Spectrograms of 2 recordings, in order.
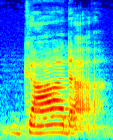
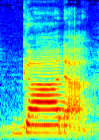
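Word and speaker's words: gotta: What's happening with the pronunciation? That t is changing to a d.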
